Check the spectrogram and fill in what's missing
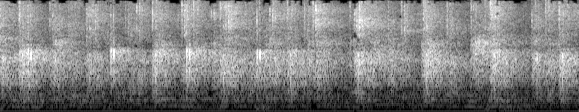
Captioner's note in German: Beifall SPD und vereinzelt DIE LINKE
